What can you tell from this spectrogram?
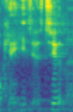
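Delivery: normal talking voice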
